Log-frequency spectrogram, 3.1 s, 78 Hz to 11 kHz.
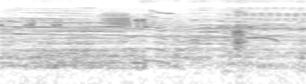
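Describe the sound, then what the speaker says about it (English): A sparrow in the 1998 animated film A Bug's Life lets out a few short, bright chirps over a dense, steady film soundtrack background. "Tweet, tweet, tweet, tweet! It's the bird."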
